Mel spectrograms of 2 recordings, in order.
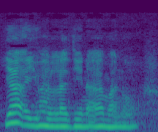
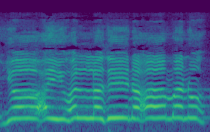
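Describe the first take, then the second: First: It is said in a calm, relaxed way. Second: It is said loudly, like shouting.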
